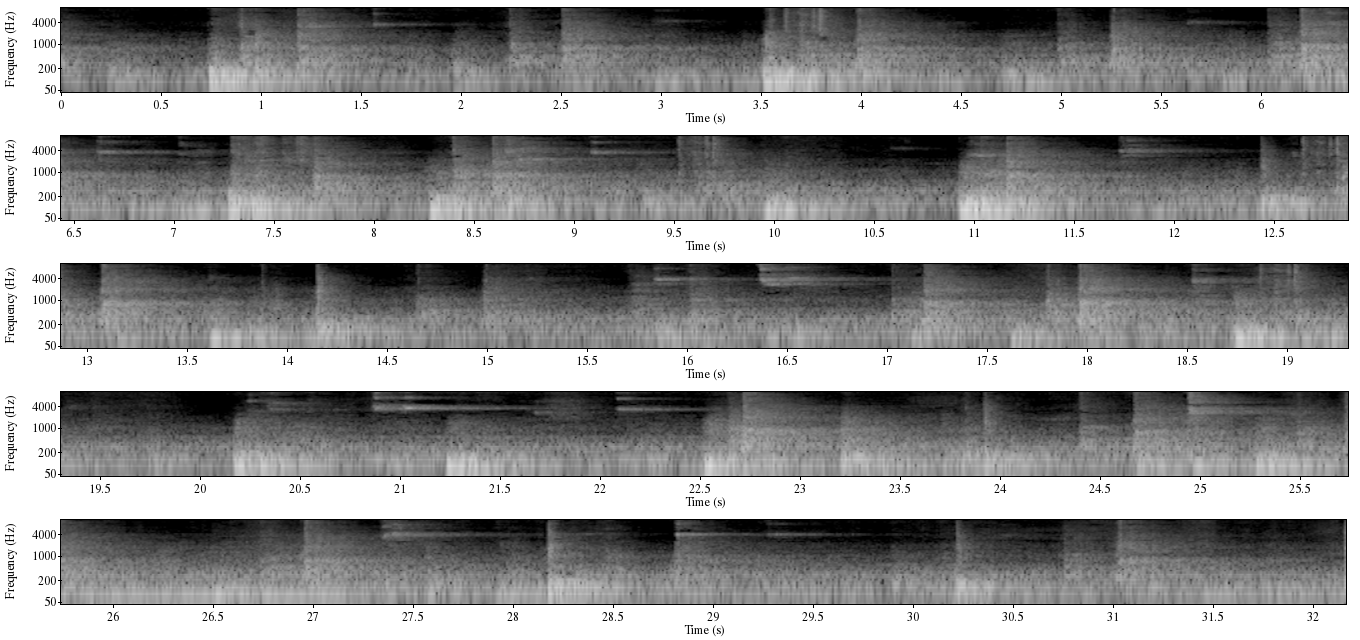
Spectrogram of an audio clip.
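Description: Squash ball being struck by rackets and rebounding off the court walls during a rally: a long run of sharp, irregular hits, roughly one a second, each echoing briefly around the court.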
